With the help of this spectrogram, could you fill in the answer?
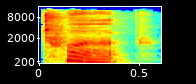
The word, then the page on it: twerp: British English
